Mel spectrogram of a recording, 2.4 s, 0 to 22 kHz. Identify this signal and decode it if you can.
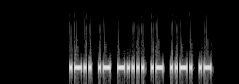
Morse code, heard as a keyed tone, about 50 wpm, 700 Hz. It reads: LA6AFA
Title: DXCC-100 Call Signs - 6 Characters - Repeated 2x - 50wpm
